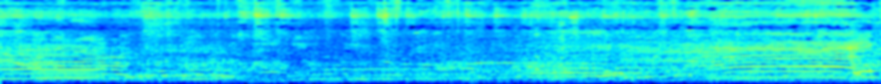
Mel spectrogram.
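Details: Mooing Pegon cattle at a busy animal market in Bekonang, Sukoharjo, Indonesia: long, resonant bellows overlapping one another, a strong rising moo near the end, with crowd noise and music behind.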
